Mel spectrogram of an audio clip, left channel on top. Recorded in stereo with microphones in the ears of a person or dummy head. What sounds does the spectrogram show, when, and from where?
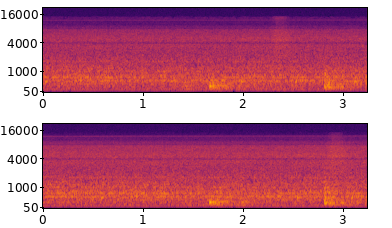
1.7 s footsteps: 20° right (ahead or behind), 4 m; by 3.2 s 35° right (ahead or behind), 5 m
